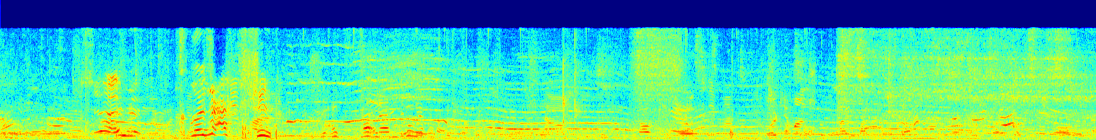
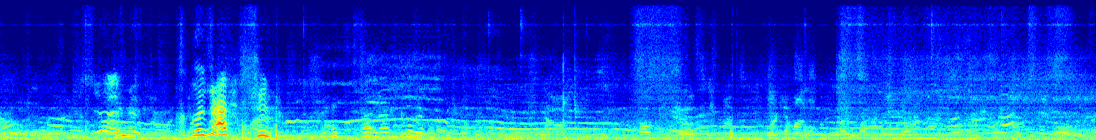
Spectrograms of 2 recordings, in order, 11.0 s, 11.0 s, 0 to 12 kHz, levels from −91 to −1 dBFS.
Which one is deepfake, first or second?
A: second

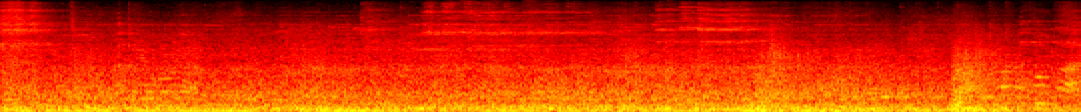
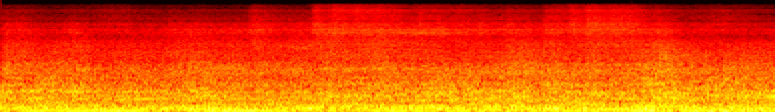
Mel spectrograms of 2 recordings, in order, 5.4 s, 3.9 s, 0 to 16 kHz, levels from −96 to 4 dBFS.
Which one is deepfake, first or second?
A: second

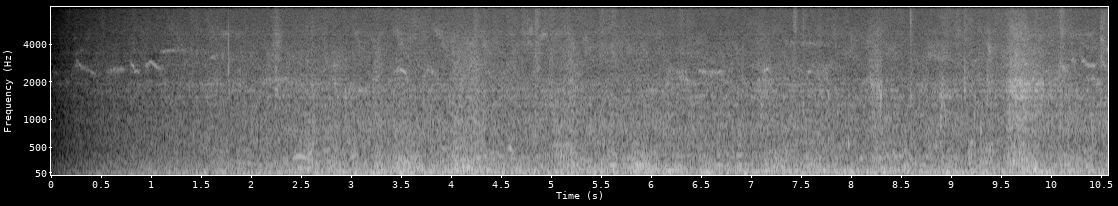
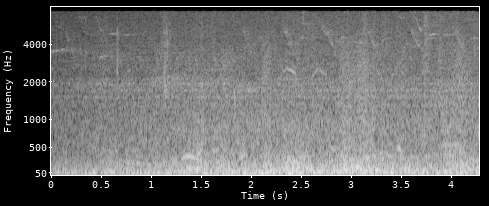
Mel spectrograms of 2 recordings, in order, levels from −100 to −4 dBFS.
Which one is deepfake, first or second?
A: first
